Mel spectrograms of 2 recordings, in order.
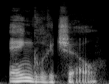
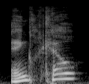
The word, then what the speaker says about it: Anglachel: So Beleg chooses a blade called Anglichel. Anglichel? Anglichel. words are hard.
